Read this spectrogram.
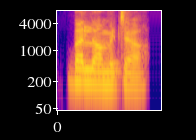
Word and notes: bolometer: Indian

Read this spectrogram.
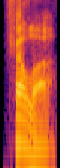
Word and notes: fellah: American English

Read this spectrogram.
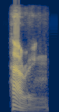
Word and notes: herring: British English

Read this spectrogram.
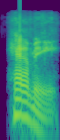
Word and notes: hammy: American English

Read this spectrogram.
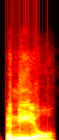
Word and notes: anneal: American English

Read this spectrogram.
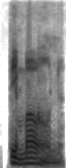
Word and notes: bemoan: American English

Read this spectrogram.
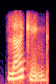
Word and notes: liking: Indian

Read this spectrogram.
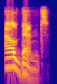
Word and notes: al dente: British English

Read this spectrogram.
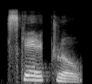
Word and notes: scarecrow: Indian

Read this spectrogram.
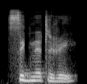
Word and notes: signatory: Indian

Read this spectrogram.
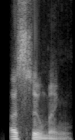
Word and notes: assuming: American English

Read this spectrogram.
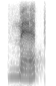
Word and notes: MEP: Indian

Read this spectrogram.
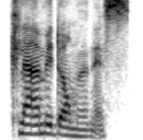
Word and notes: chlamydomonas: Indian

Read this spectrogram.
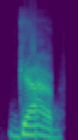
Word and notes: gab: Indian

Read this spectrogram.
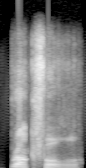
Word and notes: rockfall: British English

